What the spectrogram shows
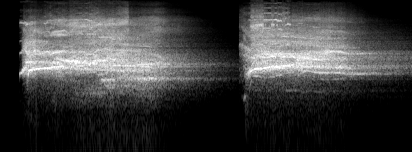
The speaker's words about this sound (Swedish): det är ett fruktansvärt skrik. Och det är så läskigt. Och det är Peter Jacksons fru som skriker.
